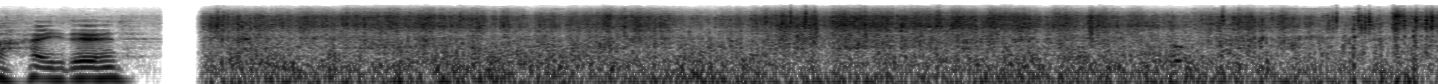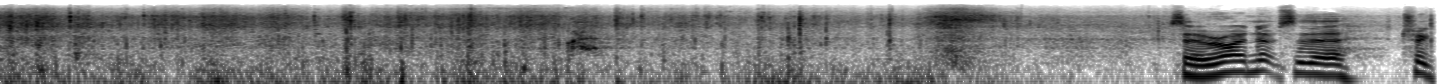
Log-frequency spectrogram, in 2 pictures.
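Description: Mountain bike tyres rumble and crunch over a leafy dirt trail.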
